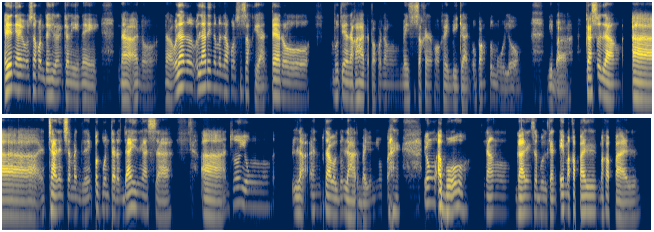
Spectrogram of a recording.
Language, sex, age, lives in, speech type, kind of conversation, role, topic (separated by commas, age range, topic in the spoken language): Filipino, male, 40-44, Philippines, conversation, unstructured, none, Ano ang palagay mo tungkol sa pagtulong sa mga nasalanta ng kalamidad?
